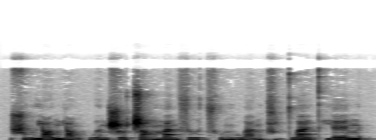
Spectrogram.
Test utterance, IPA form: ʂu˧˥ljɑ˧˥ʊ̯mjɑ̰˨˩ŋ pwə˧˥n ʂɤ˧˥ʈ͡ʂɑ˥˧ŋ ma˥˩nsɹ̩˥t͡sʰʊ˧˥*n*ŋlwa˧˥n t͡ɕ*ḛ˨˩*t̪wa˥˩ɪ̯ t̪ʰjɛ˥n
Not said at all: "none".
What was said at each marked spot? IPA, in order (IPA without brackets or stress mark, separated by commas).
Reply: none, ḭ˨˩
